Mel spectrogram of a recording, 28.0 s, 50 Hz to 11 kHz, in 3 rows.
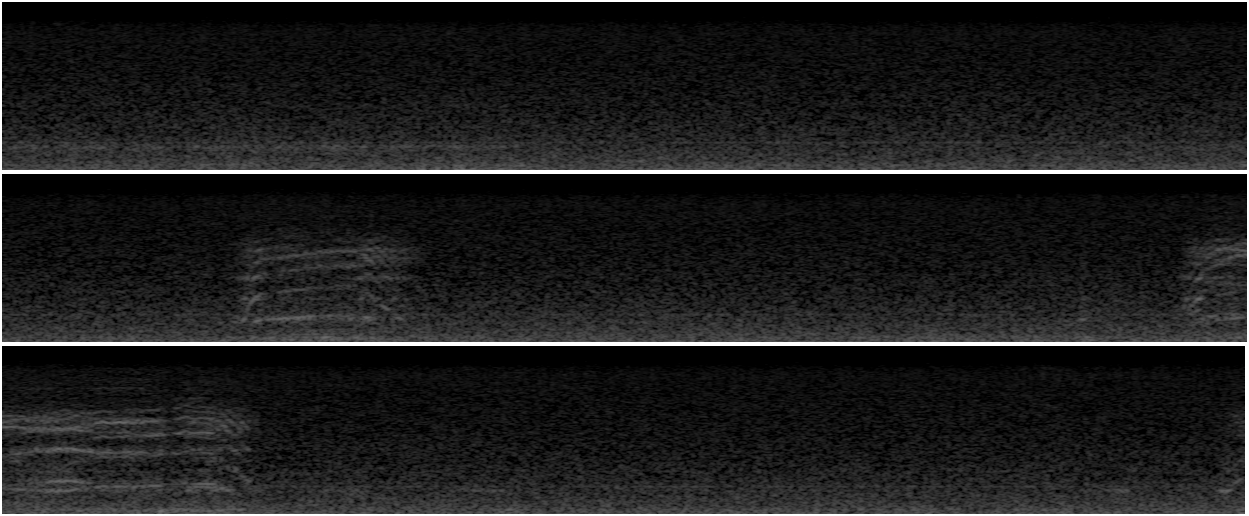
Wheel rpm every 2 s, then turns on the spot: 20, 20, 0, 0, 0, 50, 20, 0, 10, 130, 40, 0, 0, 10.
0-4 20-22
